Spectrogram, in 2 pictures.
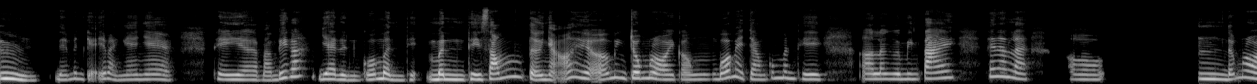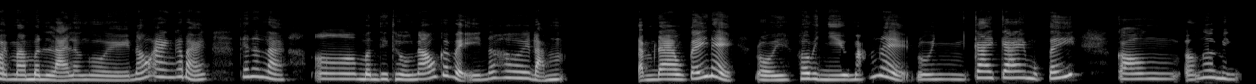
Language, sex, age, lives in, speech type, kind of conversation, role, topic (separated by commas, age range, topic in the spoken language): Vietnamese, female, 20-24, Vietnam, conversation, podcast, guest, Gia đình bạn thường xử lý những mâu thuẫn nhỏ hằng ngày như thế nào?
